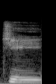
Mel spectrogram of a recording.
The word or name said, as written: ji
